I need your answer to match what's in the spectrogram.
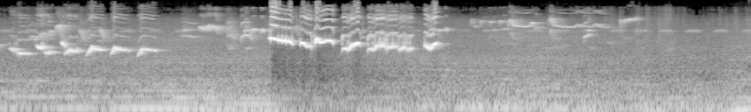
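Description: Orange-headed Thrush singing a rich, varied song of quick slurred whistles and chattery phrases, with a low steady hum underneath.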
